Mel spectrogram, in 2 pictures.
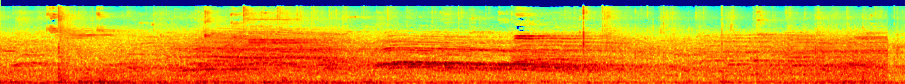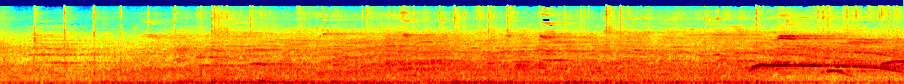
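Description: Indoor volleyball game in a large gym: voices calling out and chattering, with the thuds of the volleyball being hit and bouncing on the hardwood court. A loud held call rings out near the end.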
